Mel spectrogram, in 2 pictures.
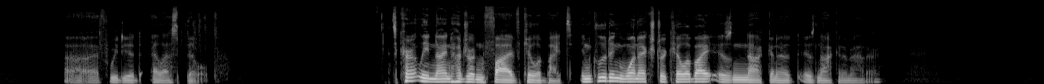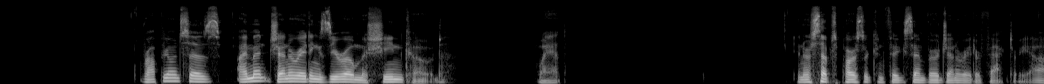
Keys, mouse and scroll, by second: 19.7 click, 19.7 click.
